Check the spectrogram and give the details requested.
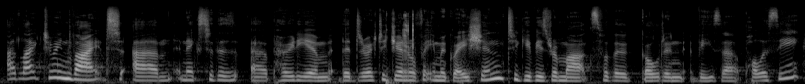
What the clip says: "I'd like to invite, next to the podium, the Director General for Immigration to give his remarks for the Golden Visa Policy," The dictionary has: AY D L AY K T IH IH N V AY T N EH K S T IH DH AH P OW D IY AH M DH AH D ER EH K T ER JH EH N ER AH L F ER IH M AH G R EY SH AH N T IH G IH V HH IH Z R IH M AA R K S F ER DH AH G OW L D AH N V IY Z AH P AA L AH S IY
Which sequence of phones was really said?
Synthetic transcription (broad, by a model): AY D L AY K T IH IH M V AY T N EH K S T IH DH AH P OW D IY AH M DH AH D ER EH K T ER JH EH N ER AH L F ER IH M AH G R EY SH AH N T IH G IH V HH IH Z R IH M AA R K S F ER DH AH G OW L D N V IY Z AH P AA L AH S IY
